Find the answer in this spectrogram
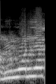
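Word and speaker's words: pneumonia: निमोनिया का spelling लिखिए। पी एन ई यू एम ओ एन आई ए हां। इसमें पी साइलेंट है।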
